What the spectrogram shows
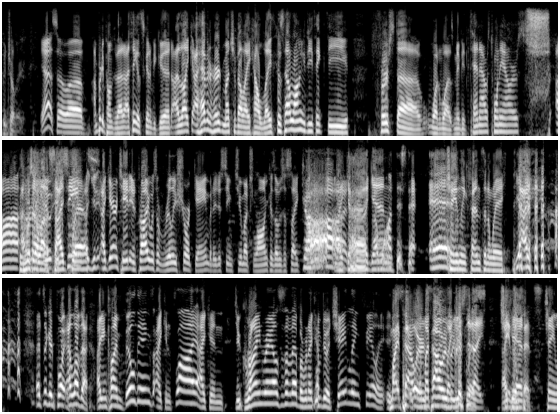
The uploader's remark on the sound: This week’s episode is the recording of the Live show at GameStop, Tempe Marketplace for the Midnight release of Second Son! Sony reps were out hitting people with their balls.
